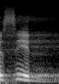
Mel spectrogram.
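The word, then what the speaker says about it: سين: Kalau sin dari ujung lidah, jadi tengahnya nggak ikut. Ini sin.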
